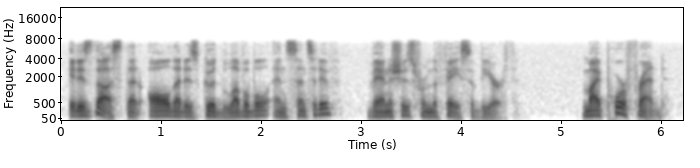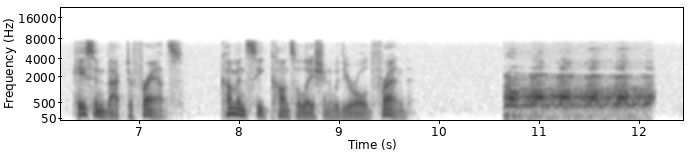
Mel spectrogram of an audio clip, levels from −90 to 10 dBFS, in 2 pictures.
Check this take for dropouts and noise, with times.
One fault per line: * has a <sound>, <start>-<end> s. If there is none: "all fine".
* has a bark, 10.6-12.2 s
